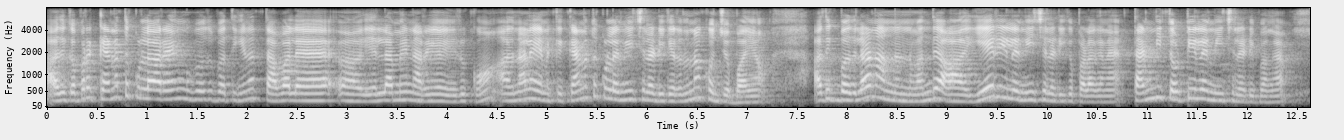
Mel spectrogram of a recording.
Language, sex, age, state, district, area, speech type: Tamil, female, 45-60, Tamil Nadu, Salem, urban, spontaneous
